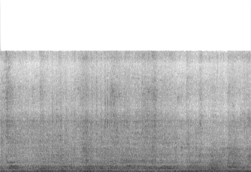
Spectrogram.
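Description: Freight train of high-sided box wagons rolling past close by, a steady, continuous noise of wagon wheels running on the rails.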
